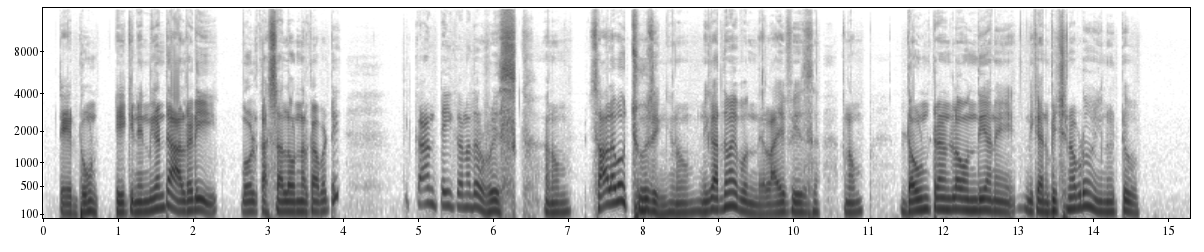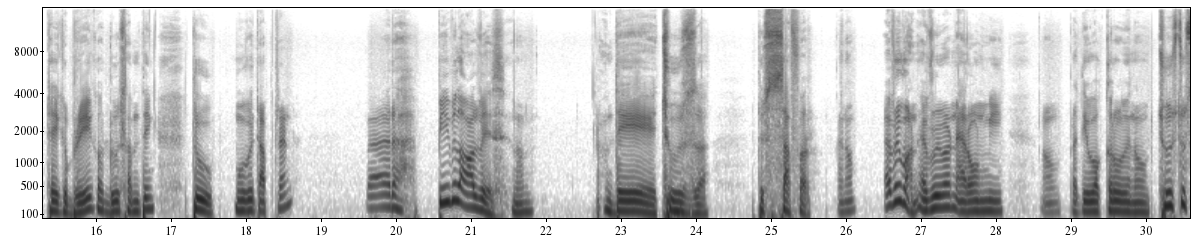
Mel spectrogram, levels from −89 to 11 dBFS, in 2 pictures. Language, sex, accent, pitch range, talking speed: Telugu, male, native, 120-160 Hz, 140 wpm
